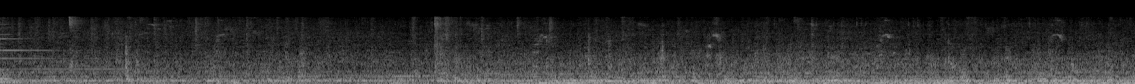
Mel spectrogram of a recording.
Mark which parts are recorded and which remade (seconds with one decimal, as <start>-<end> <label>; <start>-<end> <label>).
0.0-4.0 recorded; 4.0-4.8 remade; 4.8-6.3 recorded; 6.3-7.5 remade; 7.5-9.2 recorded; 9.2-10.1 remade; 10.1-11.4 recorded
